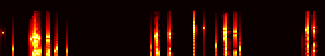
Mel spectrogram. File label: alien discourse; LOOPING AMBIENCE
